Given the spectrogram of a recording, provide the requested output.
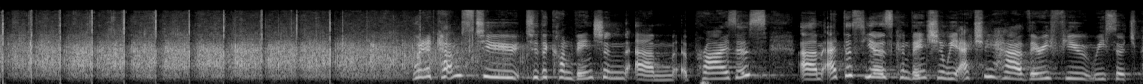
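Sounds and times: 
crowd applauding: 0.0s - 5.4s
speech: 4.2s - 11.4s.

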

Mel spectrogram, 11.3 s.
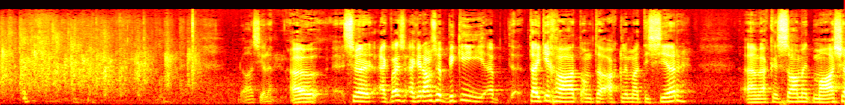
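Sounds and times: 
audience applause: 0.0s - 2.9s
speech: 3.3s - 9.3s, 9.9s - 11.2s.

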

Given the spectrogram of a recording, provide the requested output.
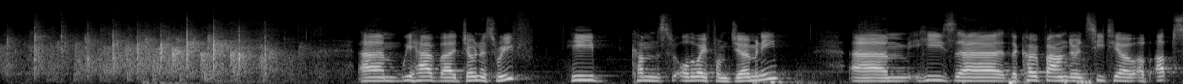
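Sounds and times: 
audience applause: 0.0s - 3.4s
speech: 3.6s - 7.9s, 8.5s - 11.8s.

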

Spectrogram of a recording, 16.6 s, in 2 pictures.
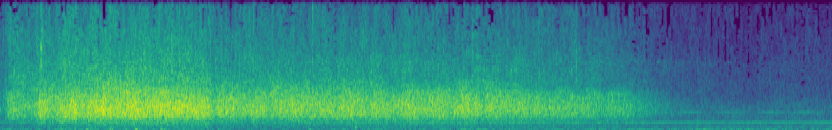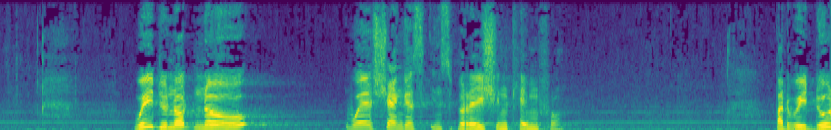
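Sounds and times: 
audience applause: 0.0s - 6.7s
speech: 9.7s - 10.9s, 11.8s - 14.0s, 16.1s - 16.6s.

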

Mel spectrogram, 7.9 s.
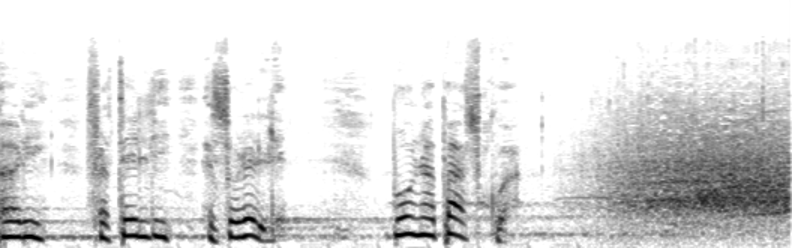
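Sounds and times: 
speech: 0.0s - 3.0s, 4.0s - 5.3s
crowd in St. Peter's Square cheering and applauding: 5.7s - 7.9s.

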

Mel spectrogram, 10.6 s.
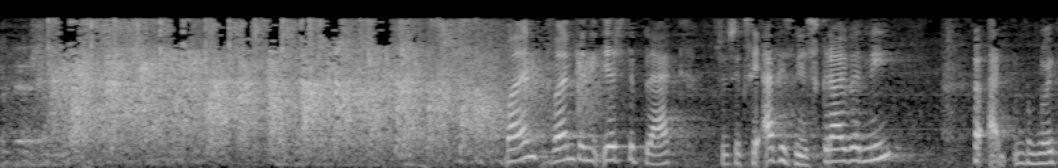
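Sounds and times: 
audience applause: 0.3s - 6.0s
speech: 5.1s - 9.1s, 9.7s - 10.5s.

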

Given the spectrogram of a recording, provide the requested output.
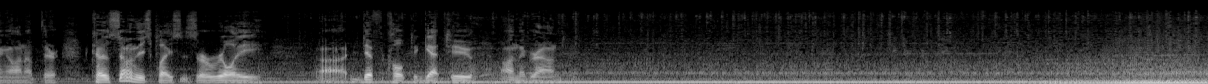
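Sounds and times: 
speech: 0.0s - 5.8s
Cessna small airplane engine revving for takeoff: 0.0s - 12.0s.

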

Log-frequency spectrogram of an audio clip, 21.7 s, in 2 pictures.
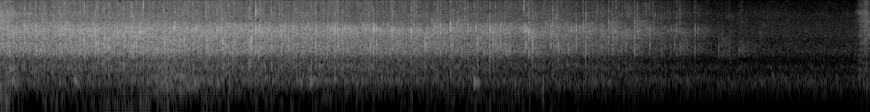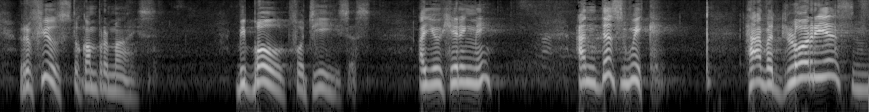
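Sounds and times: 
audience applause: 0.0s - 9.4s
speech: 11.1s - 12.9s, 13.8s - 17.1s, 18.1s - 19.2s, 20.2s - 21.7s.

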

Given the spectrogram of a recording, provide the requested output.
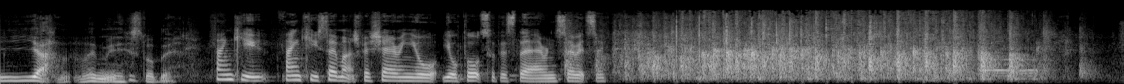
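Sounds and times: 
speech: 0.0s - 6.7s
audience clapping: 5.6s - 11.1s.

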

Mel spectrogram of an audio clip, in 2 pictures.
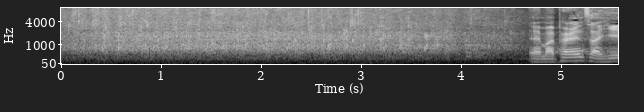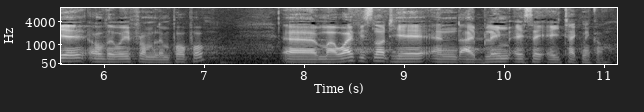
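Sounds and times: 
audience clapping: 0.0s - 4.7s
speech: 4.7s - 7.1s, 7.8s - 11.1s.

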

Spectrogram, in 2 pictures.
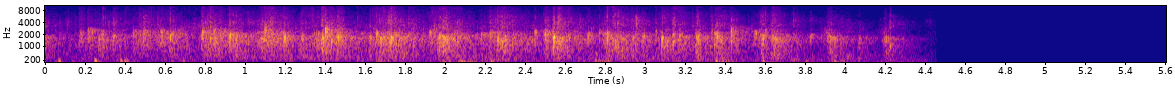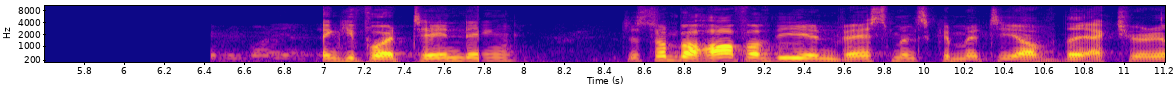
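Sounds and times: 
audience applauding: 0.0s - 4.5s
speech: 6.5s - 11.1s.

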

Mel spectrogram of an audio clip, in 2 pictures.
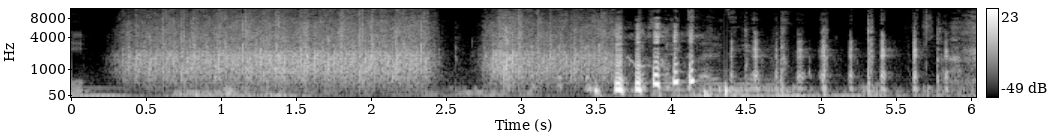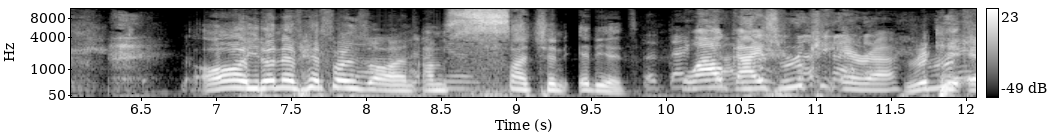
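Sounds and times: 
round of applause: 0.0s - 3.9s
laughter: 2.8s - 6.1s, 7.5s - 8.6s
speech: 3.6s - 4.2s, 6.9s - 12.0s.

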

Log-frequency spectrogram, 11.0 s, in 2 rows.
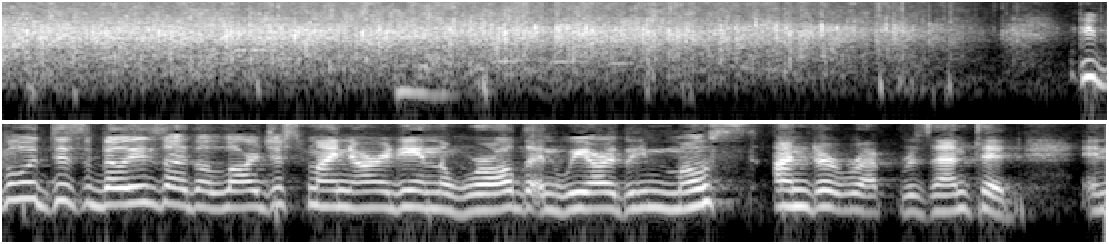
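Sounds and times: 
audience applause: 0.0s - 5.3s
speech: 2.0s - 2.6s, 5.4s - 11.0s.

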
